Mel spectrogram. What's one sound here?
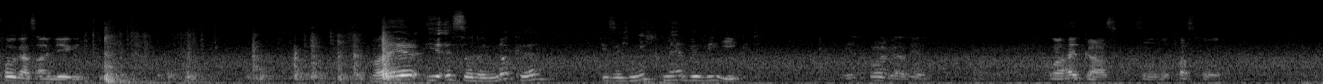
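A man speaks casually outdoors.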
